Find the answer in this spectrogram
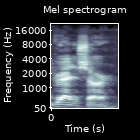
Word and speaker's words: Gradishar: Is it Gratishar or Shar? Share or shar Grades or Gratishar? Shar. Is it Shar? Am I saying it right? Like SH. All right, bet. Randy Gratishar.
